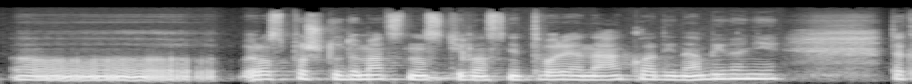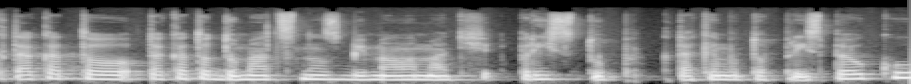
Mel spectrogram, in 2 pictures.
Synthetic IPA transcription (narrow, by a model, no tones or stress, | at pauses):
ɾɔspɔt͡ʃt̪ud̪ɔmaːt͡snɔsciʋlasɲɛt̪ʋɔɾɪanaːklad̪inabiːʋaɲɪɛt̪akt̪akaːt̪ɔt̪akaːt̪ɔd̪ɔmaːt͡snɔzɟ̚bimalamacpɾiːst̪upkt̪akɛːmut̪ɔpɾiːspɛʊku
